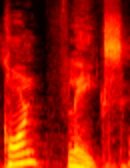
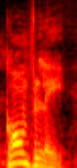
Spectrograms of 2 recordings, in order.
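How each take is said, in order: First: The word ends with a final s sound. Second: The word ends without a final s sound. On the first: The speaker calls it right. "es cornflakes" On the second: The speaker calls it wrong. "no es cornflake"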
